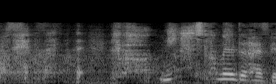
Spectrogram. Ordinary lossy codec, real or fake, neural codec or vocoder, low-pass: MP3, 32 kbps; fake; codec, 16 kHz in and 24 kHz out, 0.8 kbps, FocalCodec, streaming, 65536 codes; 7.2 kHz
